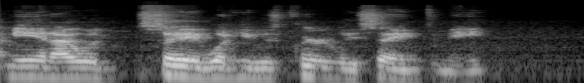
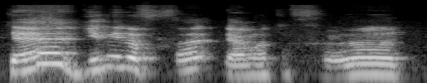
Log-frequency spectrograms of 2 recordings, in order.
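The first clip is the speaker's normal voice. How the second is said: high, pleading cat voice; put-on lolcat whine for food; Samson; 3 semitones higher than usual. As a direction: beg like a hungry pet cat. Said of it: "Samson would be like".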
